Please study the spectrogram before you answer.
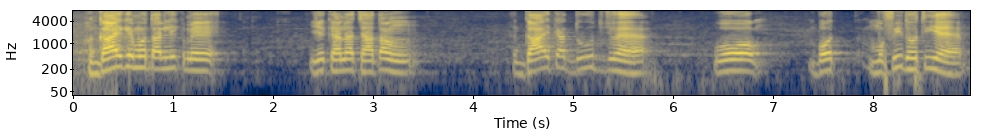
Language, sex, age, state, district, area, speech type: Urdu, male, 45-60, Bihar, Darbhanga, rural, spontaneous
